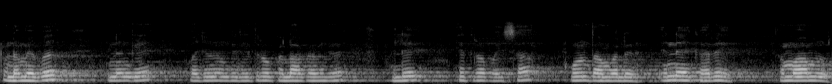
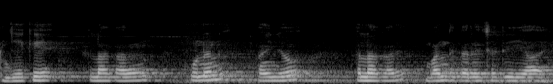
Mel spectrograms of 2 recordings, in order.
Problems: constant background noise, echo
